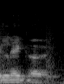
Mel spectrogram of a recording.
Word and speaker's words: Lego: say Legos. Never say Legos. Always say Lego. People do not say like when you say Legos.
